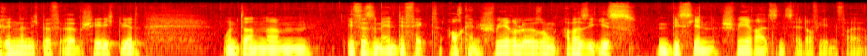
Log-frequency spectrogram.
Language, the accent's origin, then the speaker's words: German; Germany; als Deutscher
